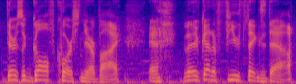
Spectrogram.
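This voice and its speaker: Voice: mid-range voice, animated, unhurried, faint music behind. Someone narrating an improvised tabletop roleplaying game in a casual, playful, chuckling way. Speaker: game master and player.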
